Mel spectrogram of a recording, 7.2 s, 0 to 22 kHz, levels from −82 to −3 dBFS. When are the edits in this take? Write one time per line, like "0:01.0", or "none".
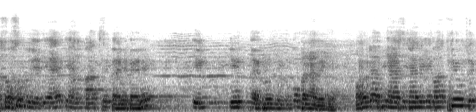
none

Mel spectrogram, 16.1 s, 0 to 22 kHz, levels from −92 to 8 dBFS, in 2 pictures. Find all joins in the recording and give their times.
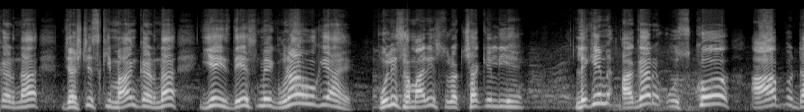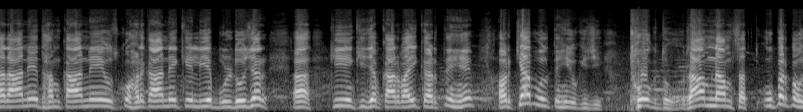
0:03.6

